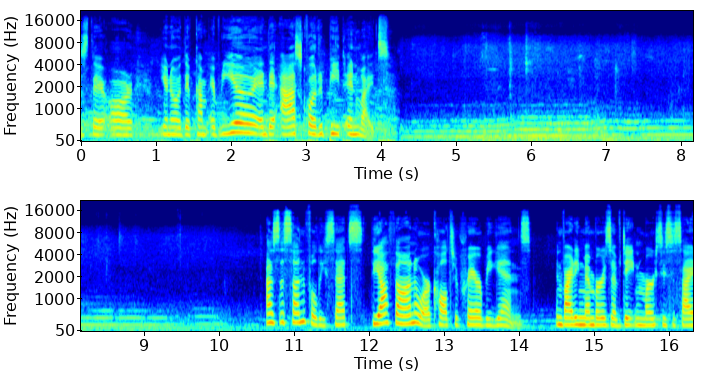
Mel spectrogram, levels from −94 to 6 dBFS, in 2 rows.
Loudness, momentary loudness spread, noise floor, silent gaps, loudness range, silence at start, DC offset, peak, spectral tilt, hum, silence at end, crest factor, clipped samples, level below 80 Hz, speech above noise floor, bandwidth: -28 LUFS; 20 LU; -54 dBFS; none; 14 LU; 0 s; under 0.1%; -8 dBFS; -4.5 dB/octave; none; 0 s; 22 dB; under 0.1%; -52 dBFS; 27 dB; 18 kHz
